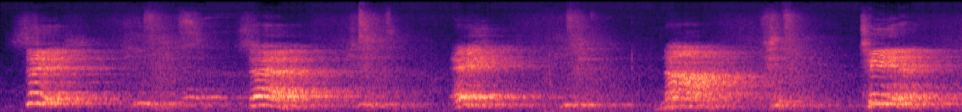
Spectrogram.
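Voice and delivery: loud, high counts shouted out; called drill counts. Real, not acted. Coach counts punches for the class, loud high calls. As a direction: bark each number separately.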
